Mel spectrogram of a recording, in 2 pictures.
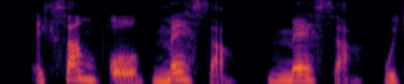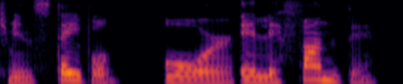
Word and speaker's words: mesa: The E in Spanish is pronounced as a short P or E. So, the sound properly is E. Similar to the English word of bed. Example, messa. Mesa, which means table or elephante which means elephant.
